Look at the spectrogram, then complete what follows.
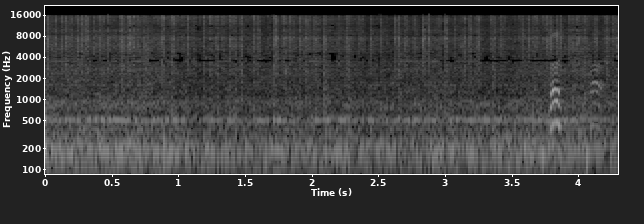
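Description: A workshop machine running steadily with an even hum and hiss. A short, high chirp cuts in near the end.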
